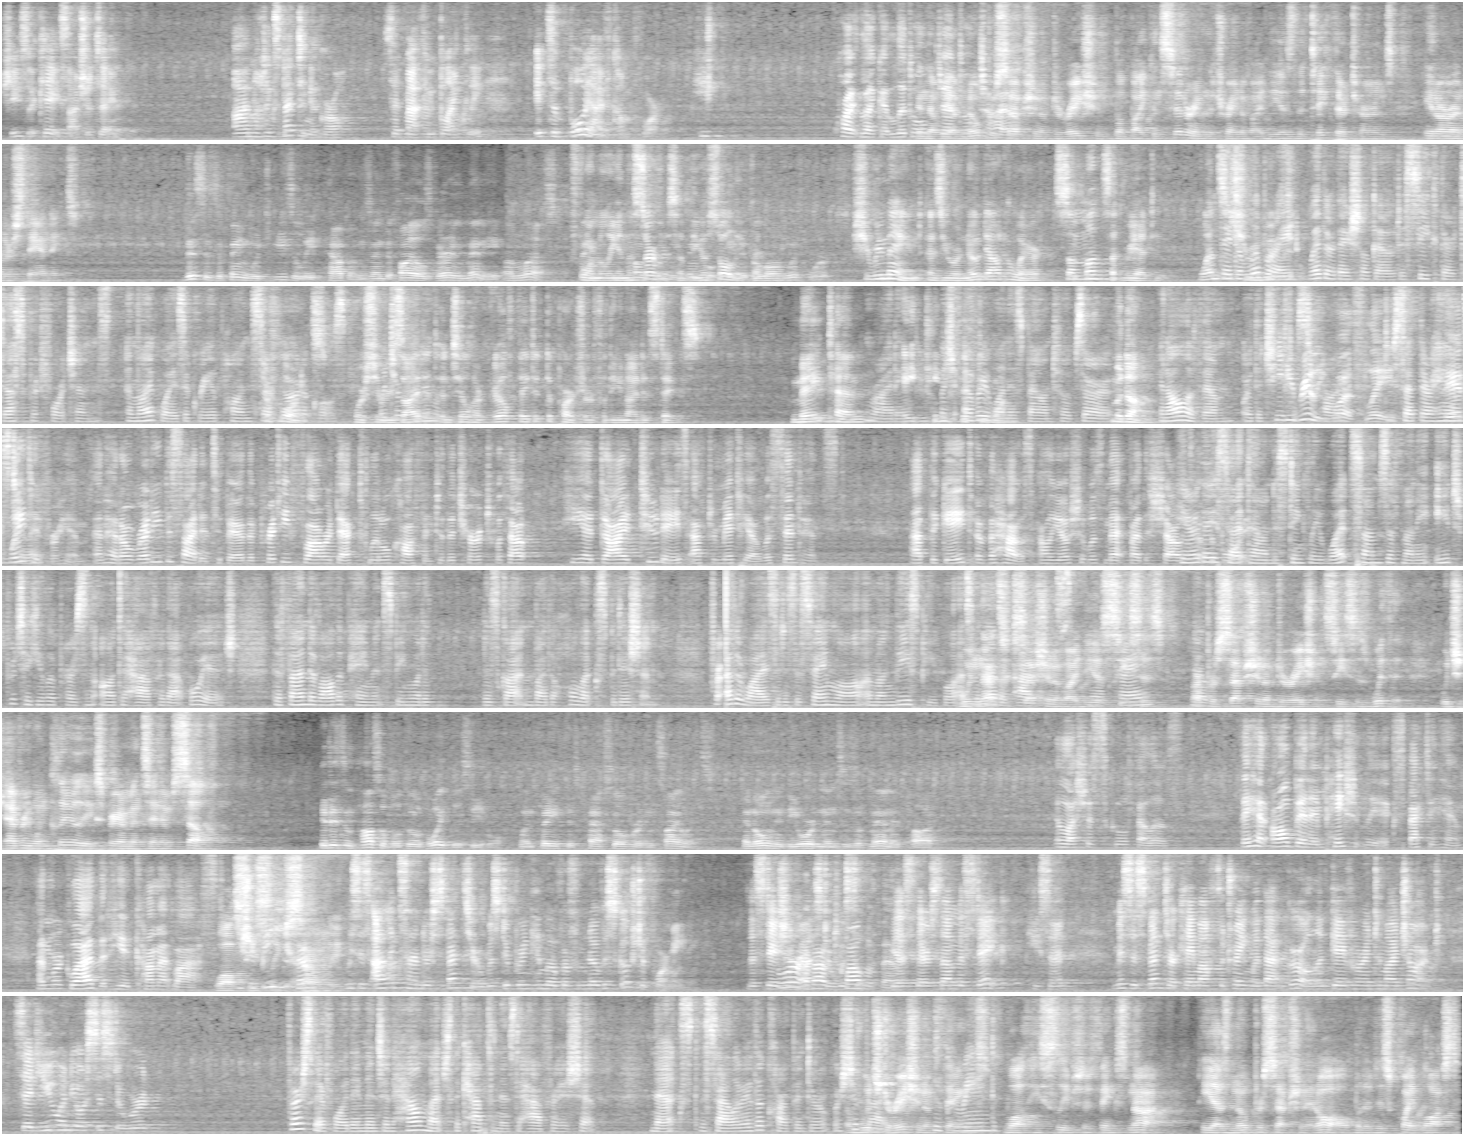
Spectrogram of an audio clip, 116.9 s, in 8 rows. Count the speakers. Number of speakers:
6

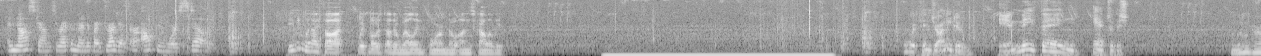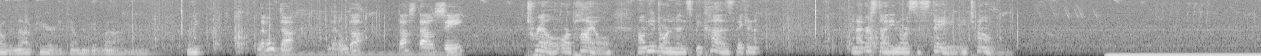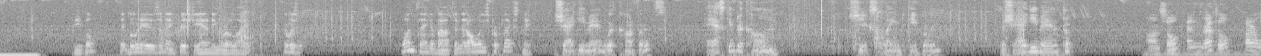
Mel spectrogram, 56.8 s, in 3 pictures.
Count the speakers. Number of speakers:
7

